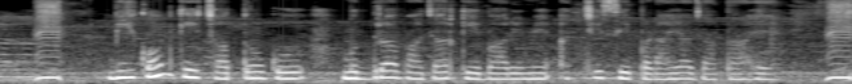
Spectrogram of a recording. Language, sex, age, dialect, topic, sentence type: Hindi, female, 18-24, Kanauji Braj Bhasha, banking, statement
